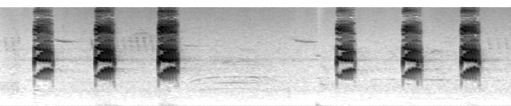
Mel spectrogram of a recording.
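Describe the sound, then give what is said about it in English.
Red-headed and red-bellied woodpecker calls ring out loud: the raspy, high-pitched queer of the red-headed woodpecker and the lower-pitched, trilled chirr of the red-bellied woodpecker, harsh notes in two sets of three evenly spaced calls separated by a short pause, with no talking. “Remember, the raspy, high-pitched queer of the red-headed woodpecker and the lower pitch, trilled, chirr, chirr, of the red-bellied woodpecker.”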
